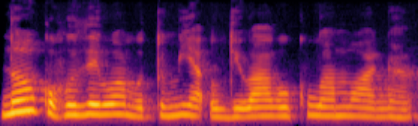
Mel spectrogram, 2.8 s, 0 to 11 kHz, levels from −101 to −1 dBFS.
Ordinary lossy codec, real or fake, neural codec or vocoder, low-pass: none; fake; autoencoder, 22.05 kHz, a latent of 192 numbers a frame, VITS, trained on one speaker; none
